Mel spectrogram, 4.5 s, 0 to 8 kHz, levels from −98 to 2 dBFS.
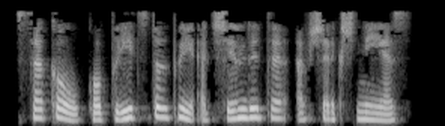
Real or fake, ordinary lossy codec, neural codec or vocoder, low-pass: fake; MP3, 24 kbps; codec, 16 kHz, 1.1 kbps, Voila-Tokenizer; 7.2 kHz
